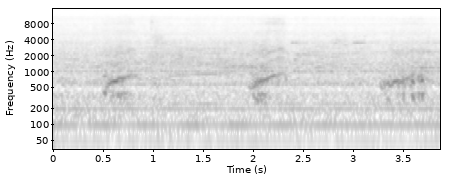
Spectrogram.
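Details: Pet rabbit Pamuk, deeply relaxed, making unusual noises a vet attributed to an overly long soft palate: three short rising squeaky whines about 1.5 seconds apart, with a faint steady room hum beneath.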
